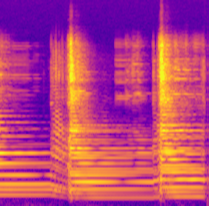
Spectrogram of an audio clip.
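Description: An electric guitar plays dry without a pitch shifter pedal, with a few sustained distorted chords struck one after another, ringing out near and clear with slight chorus and reverb.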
